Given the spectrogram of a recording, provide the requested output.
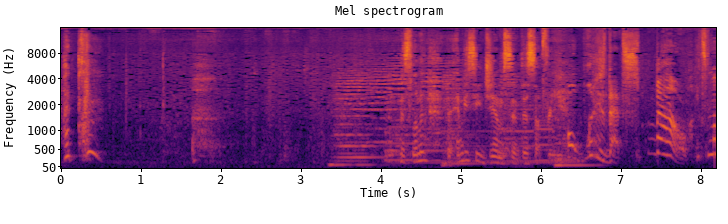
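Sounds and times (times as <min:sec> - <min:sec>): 
loud sneeze: 0:00.0 - 0:00.6
speech: 0:00.1 - 0:00.6, 0:04.3 - 0:08.1
soft breathy noise: 0:01.4 - 0:02.7.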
